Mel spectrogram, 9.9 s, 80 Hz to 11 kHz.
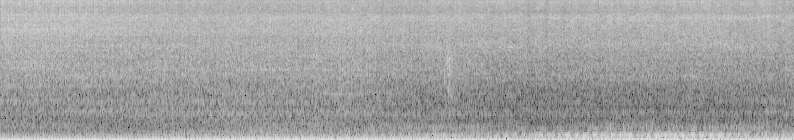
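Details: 2013 Chevrolet Silverado (GMT900) after 6.2 L V8 swap and fresh tune, just after first start: deep even steady idle, no misses or knocks; about 45 psi oil pressure at idle, no leaks, healthy.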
